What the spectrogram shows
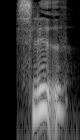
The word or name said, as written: slide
